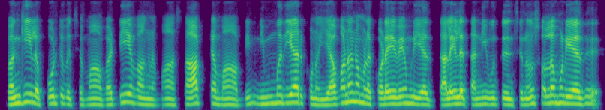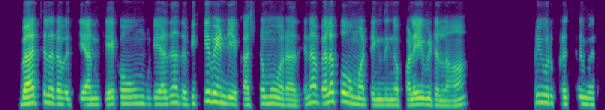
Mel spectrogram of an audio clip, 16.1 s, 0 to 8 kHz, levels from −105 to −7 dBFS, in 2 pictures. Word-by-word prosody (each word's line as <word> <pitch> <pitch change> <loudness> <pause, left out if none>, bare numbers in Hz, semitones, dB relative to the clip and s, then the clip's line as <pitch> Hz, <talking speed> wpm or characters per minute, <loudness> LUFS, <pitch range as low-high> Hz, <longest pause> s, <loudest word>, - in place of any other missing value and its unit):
வங்கியில 205 +3 +3
போட்டு 190 +1 -1
வச்சோமா. 160 -1 -5 0.2
வட்டியை 210 +9 -1
வாங்கினமா, 155 -1 -2 0.2
சாப்பிட்டமா, 180 -2 +1
அப்படின்னு 175 +7 -8
நிம்மதியா 200 +3 +2
இருக்கணும். 165 -5 -2
எவனும் 215 +8 +2
நம்மள 200 -6 +2
கொடையவே 180 +3 +4
முடியாது. 165 -4 +2
தலையில 170 +4 +6
தண்ணீ 165 +2 -1
ஊத்திரிச்சுன்னு 160 +1 0
சொல்ல 195 +2 +3
முடியாது. 185 -2 +4 0.5
பேச்சலரை 195 0 +4
வச்சியான்னு 165 +1 -2
கேட்கவும் 185 +2 -2
முடியாது. 175 +2 -3
அத 175 - -5
விக்க 185 +8 -4
வேண்டிய 190 -6 +1
கஷ்டமும் 185 +4 -3
வராது 145 -3 -4
ஏன்னா, 220 +3 +1
விலை 240 +6 +4
போக 235 -4 +5
மாட்டேங்குதுங்க, 150 -1 -3
பழைய 160 +3 +3
வீடெல்லாம். 140 -1 -4 0.9
அப்படி 220 - -7
ஒரு 195 - -7
பிரச்சனை 180 0 -5
வருது. 160 - -5
175 Hz, 140 wpm, -23 LUFS, 160-190 Hz, 0.9 s, தலையில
